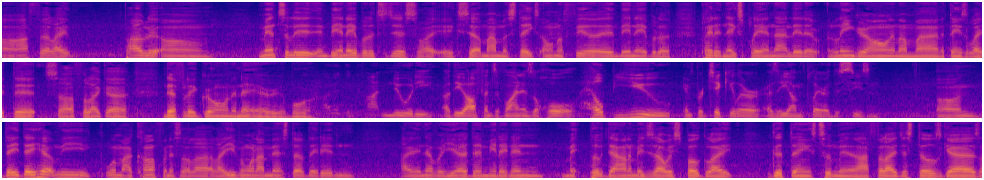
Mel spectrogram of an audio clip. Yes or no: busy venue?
yes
